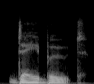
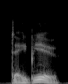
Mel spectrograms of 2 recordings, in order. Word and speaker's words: debut: in French we don't pronounce the T at the end a lot of people say deboot or debut but now you know the right way debut fun fact the word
